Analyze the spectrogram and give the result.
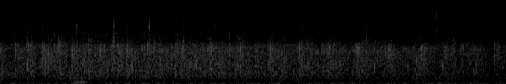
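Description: An audience applauds steadily, many hands clapping at once in a dense, continuous patter that holds an even loudness for several seconds without a break.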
